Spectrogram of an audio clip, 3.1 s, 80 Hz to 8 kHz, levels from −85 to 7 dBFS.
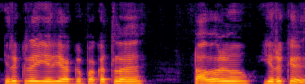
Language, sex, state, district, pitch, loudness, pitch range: Tamil, male, Tamil Nadu, Nilgiris, 190 Hz, -11 LUFS, 185-195 Hz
